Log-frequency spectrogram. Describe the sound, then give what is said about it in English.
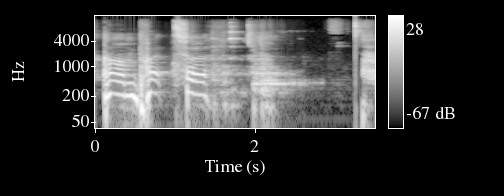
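A pot of potatoes boiling on a gas stove, its lid clattering and clinking in quick, uneven bursts with a short metallic ring, alongside tonal, voice-like sounds. “That's the sound you want to be listening for to tell you that your stuff is boiling.”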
